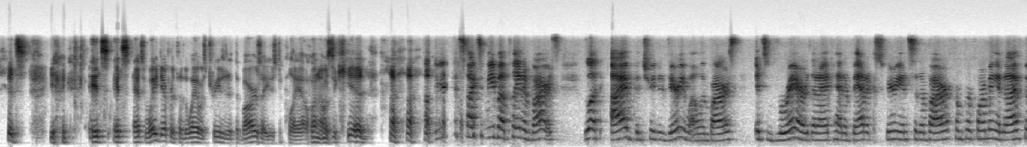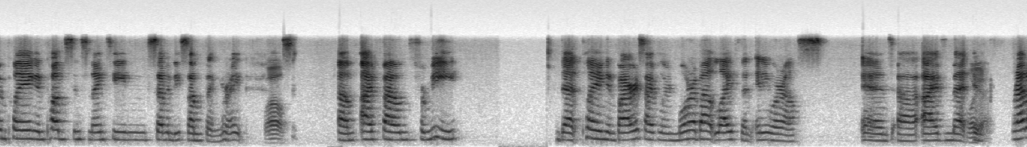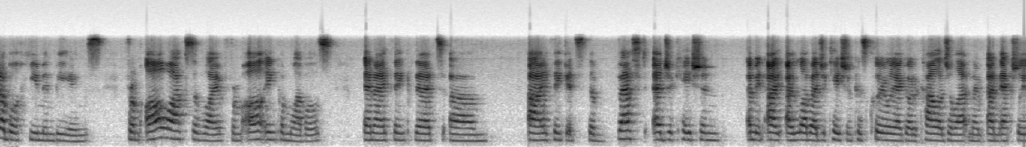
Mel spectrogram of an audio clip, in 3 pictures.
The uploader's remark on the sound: In this episode I Skype with singer/songwriter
